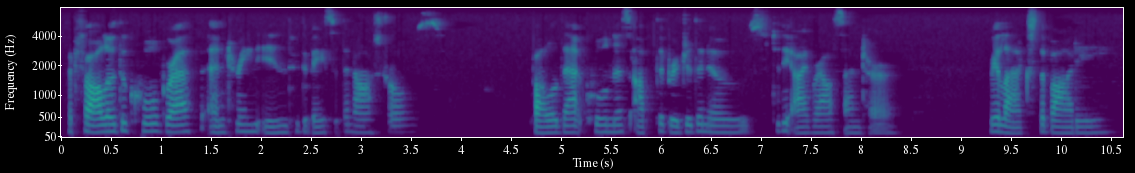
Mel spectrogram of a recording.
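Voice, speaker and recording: A woman guiding a meditation as a teacher, speaking gently and soothingly in measured phrases with long pauses. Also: sits low, level tone, lo-fi sound. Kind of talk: guided meditation narration.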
